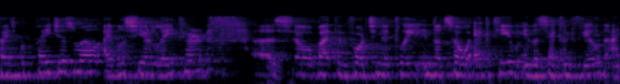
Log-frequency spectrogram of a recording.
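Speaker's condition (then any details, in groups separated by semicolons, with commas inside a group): No condition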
